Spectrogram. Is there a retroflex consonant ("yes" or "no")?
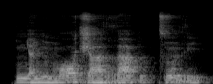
no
